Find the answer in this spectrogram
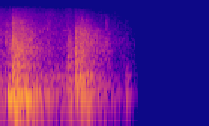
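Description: A door being shut, with two heavy thuds within the first second, after which the sound cuts off abruptly.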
